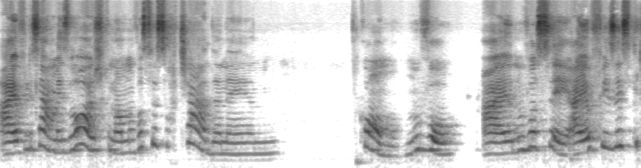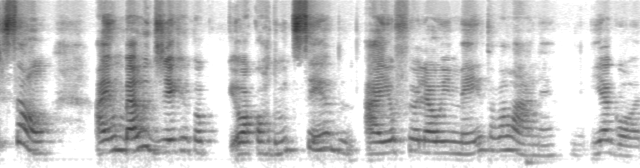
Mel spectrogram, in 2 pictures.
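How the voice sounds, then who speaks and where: A woman speaks in a high pitch at a moderate pace with lively intonation. Her loudness swings widely. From Minas Gerais, Brazil. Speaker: amateur marathon runner. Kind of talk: interview.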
